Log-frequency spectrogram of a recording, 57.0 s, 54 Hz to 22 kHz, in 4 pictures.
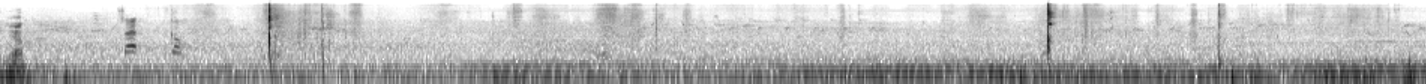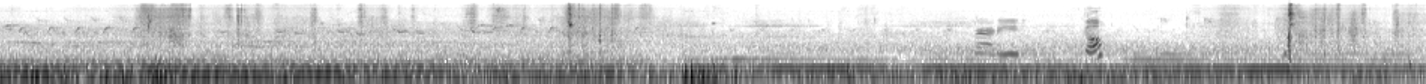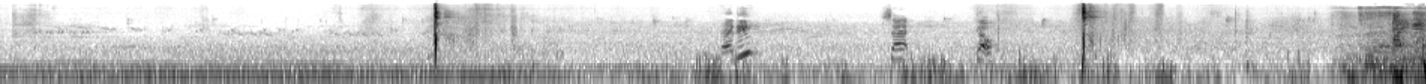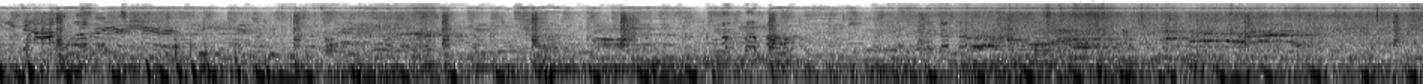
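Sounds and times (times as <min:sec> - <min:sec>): golf club striking ball: 0:10.3 - 0:11.4, 0:27.1 - 0:27.6, 0:32.8 - 0:33.8, 0:39.3 - 0:39.8.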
